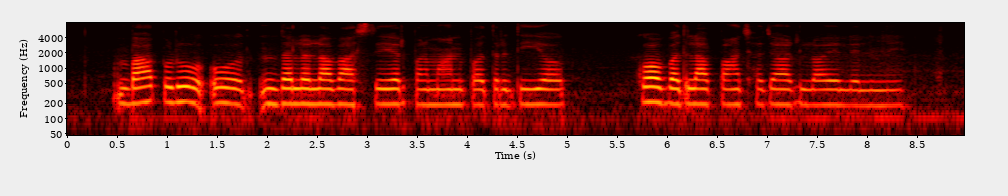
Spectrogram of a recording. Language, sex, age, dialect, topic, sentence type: Maithili, female, 18-24, Bajjika, banking, statement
